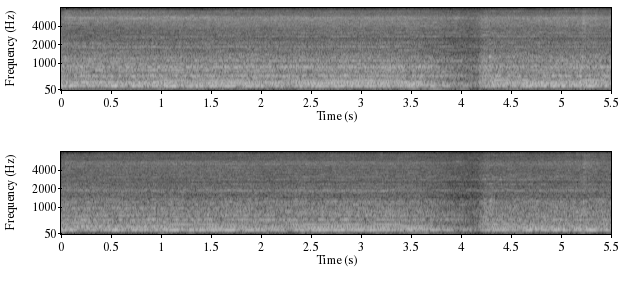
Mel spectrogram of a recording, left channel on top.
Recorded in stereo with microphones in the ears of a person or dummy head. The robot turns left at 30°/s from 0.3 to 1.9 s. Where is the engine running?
115° left, 0.9 m; by 5.5 s 65° left, 0.9 m.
